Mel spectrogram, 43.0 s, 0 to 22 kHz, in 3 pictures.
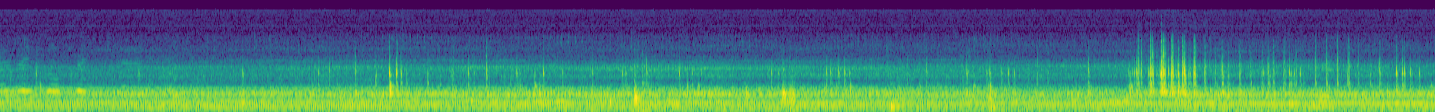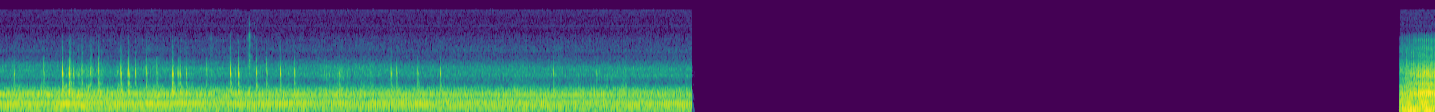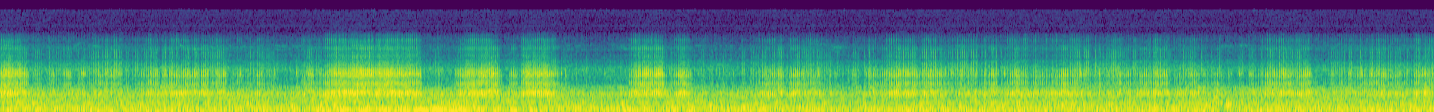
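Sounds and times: boat engine humming: 0.0s - 21.3s, 28.4s - 43.0s
fishing gear clicks and knocks: 8.2s - 18.6s.

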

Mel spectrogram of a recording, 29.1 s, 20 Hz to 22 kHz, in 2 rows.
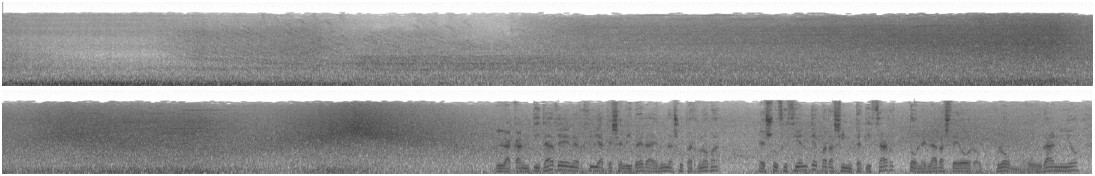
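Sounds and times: explosion rumble: 0.0s - 5.9s.

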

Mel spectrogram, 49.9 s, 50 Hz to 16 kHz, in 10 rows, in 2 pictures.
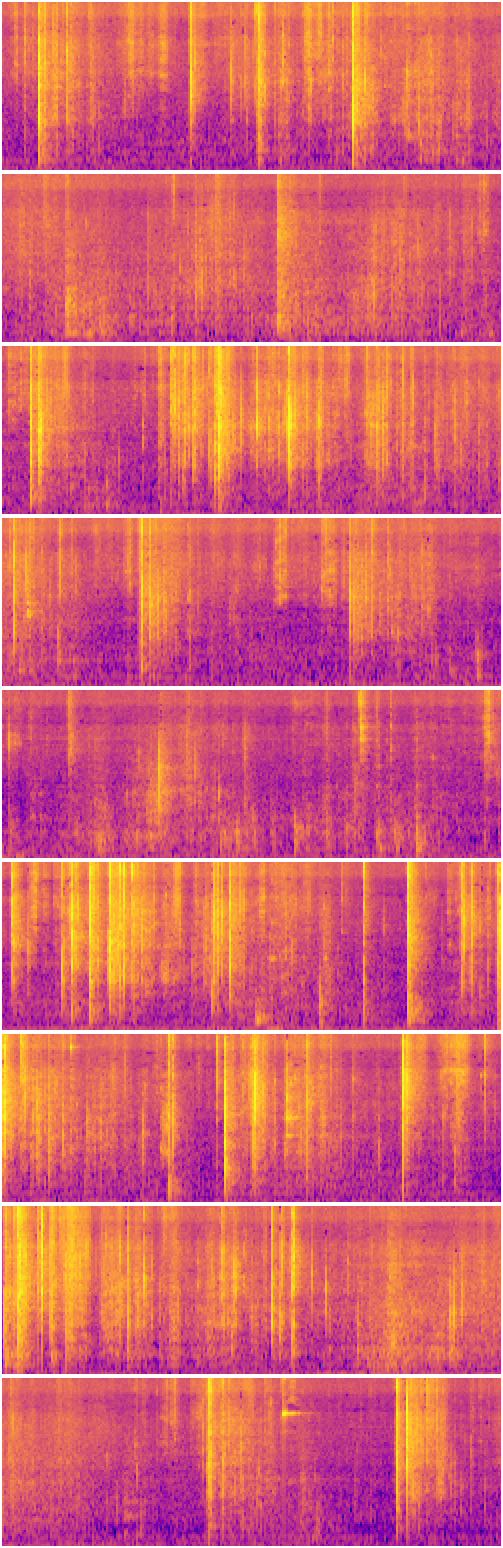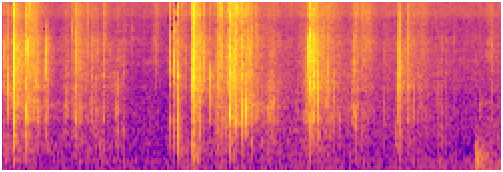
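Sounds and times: hands crushing chalk: 0.0s - 4.7s, 6.6s - 19.5s, 23.5s - 38.8s, 43.8s - 49.9s.

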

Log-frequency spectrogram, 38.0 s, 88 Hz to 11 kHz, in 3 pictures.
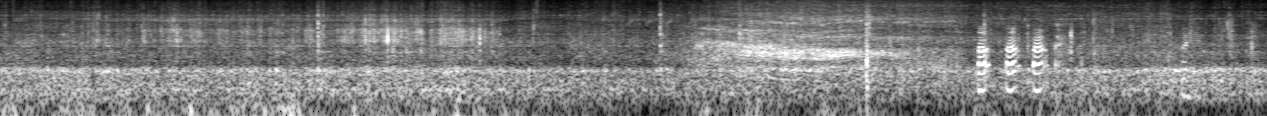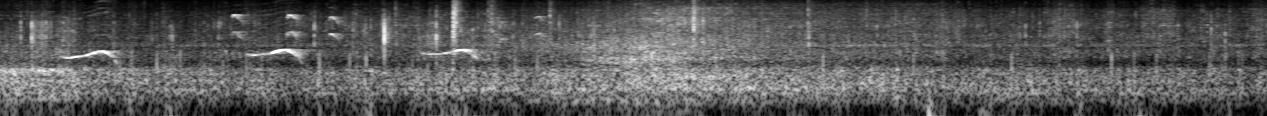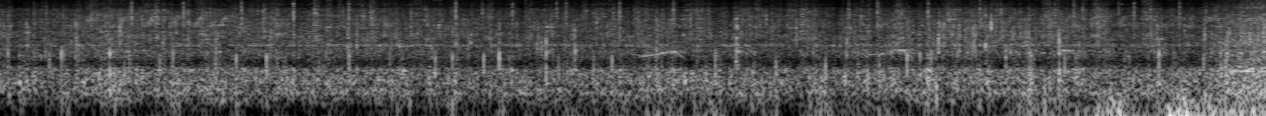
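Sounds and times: wind noise: 0.0s - 12.1s, 33.5s - 38.0s
bike tyres rolling on trail: 0.0s - 38.0s
bird calling: 13.2s - 14.0s, 14.9s - 16.2s, 16.8s - 20.4s.

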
